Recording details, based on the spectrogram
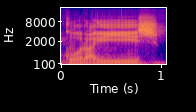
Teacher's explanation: Nah bunyinya I enggak boleh e. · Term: bacaan layinah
